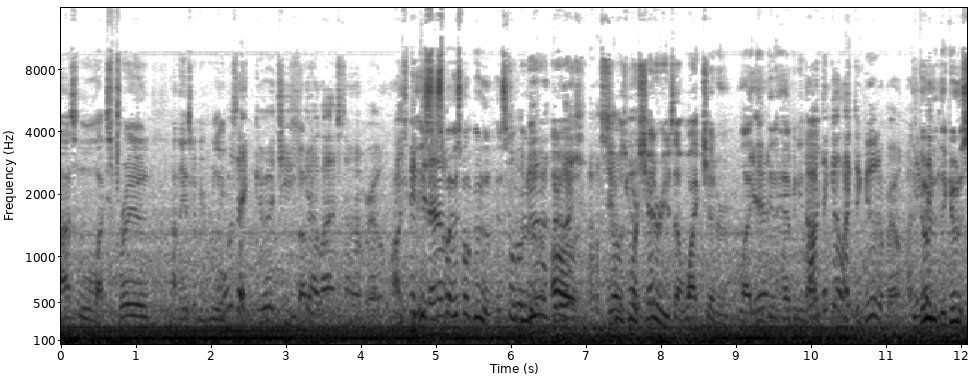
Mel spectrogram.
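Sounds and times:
car engine and road rumble: 0.0 - 12.0
men talking: 0.0 - 12.0.

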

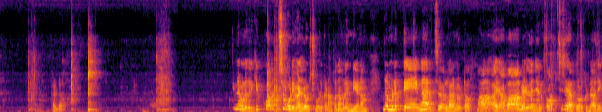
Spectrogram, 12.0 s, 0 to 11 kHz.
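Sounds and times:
ladle scraping clay pot: 0.6 - 2.0, 2.9 - 3.6.

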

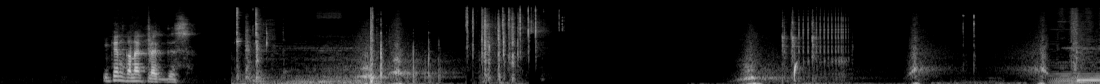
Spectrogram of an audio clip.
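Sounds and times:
whoosh: 2.6 - 4.6, 7.3 - 7.9, 8.6 - 10.6.

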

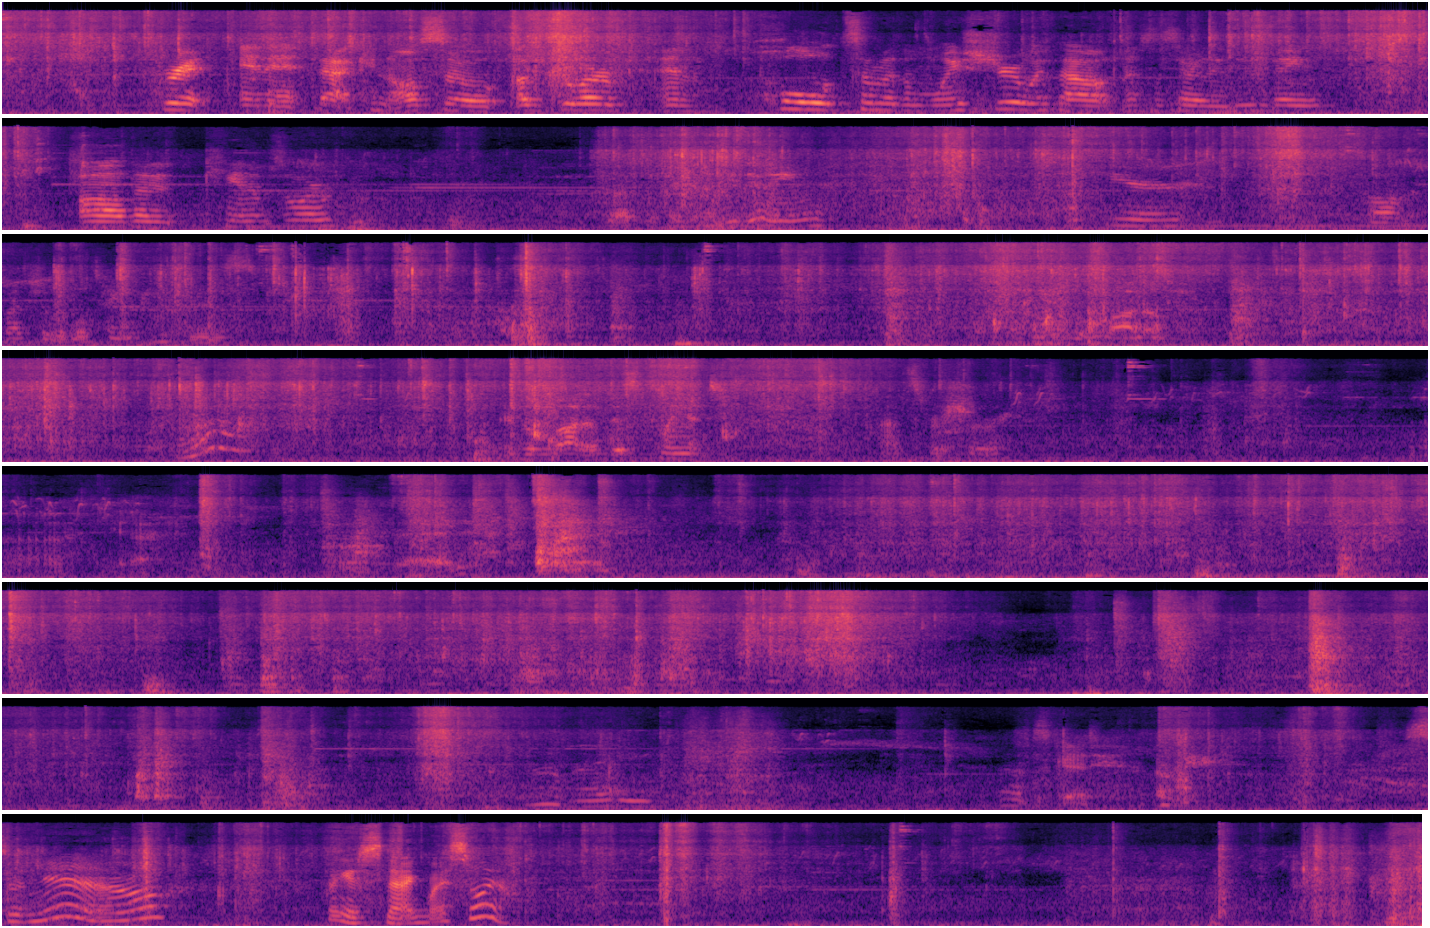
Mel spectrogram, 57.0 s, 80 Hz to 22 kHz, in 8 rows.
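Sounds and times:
low rumble: 0.0 - 31.0
gloved hands rustling plant: 0.0 - 31.1, 31.8 - 43.8.

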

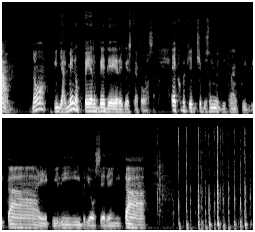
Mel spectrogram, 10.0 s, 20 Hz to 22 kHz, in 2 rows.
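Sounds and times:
computer keyboard typing: 8.1 - 10.0.

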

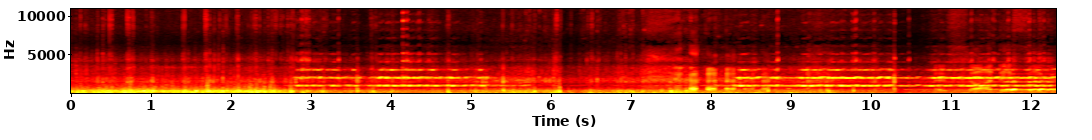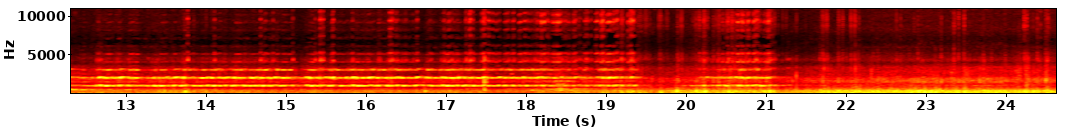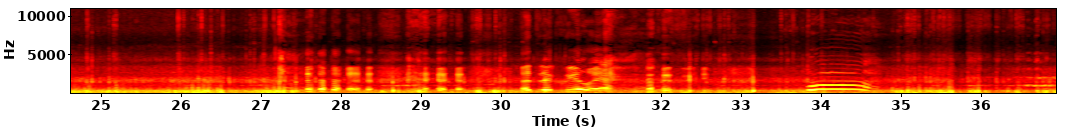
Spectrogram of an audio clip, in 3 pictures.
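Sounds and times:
bike tyres rumbling on dirt: 0.0 - 36.9
wind on microphone: 0.0 - 36.9
steady high whine: 1.9 - 33.9.

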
